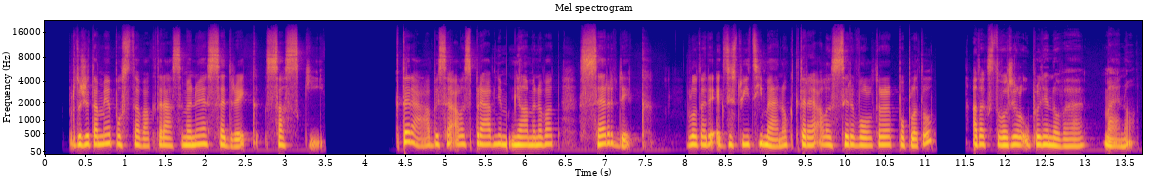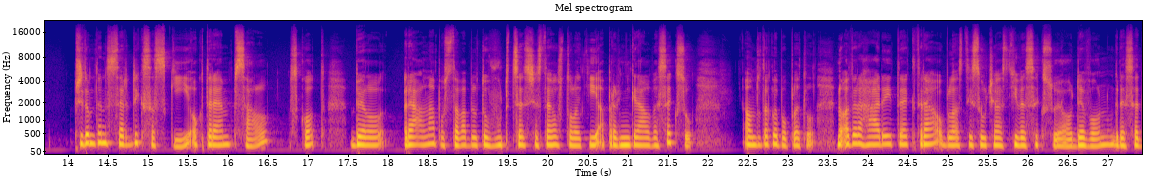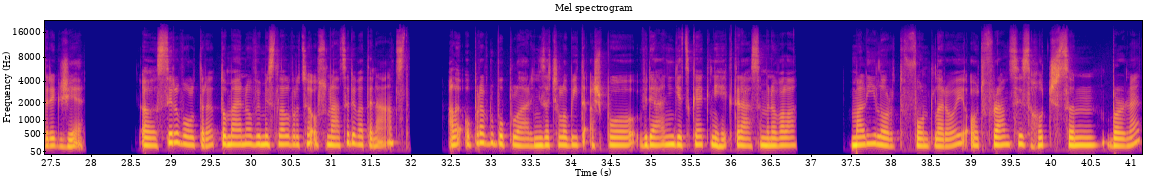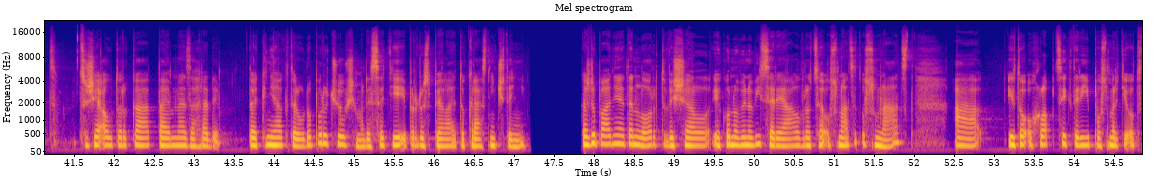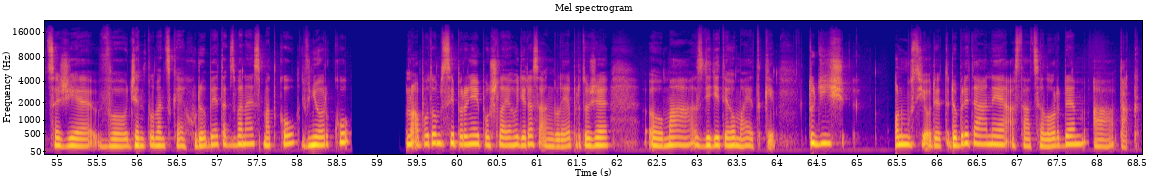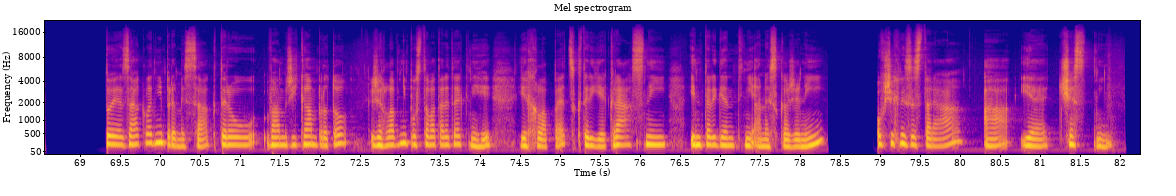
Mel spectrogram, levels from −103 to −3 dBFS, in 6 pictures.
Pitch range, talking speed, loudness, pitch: 185-215 Hz, 150 wpm, -20 LUFS, 200 Hz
